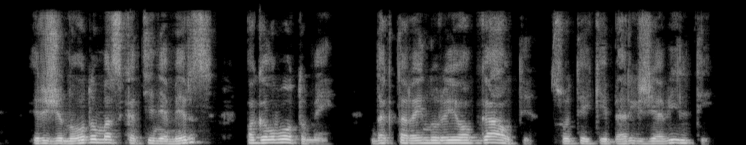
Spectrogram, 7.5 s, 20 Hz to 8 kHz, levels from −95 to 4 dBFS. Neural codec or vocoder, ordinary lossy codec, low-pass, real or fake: none; AAC, 48 kbps; 7.2 kHz; real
